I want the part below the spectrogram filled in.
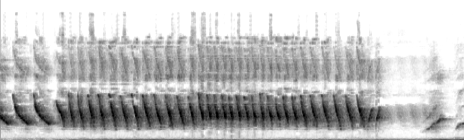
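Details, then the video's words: Starblue canary singing melodiously: rapid, high trilled phrases of repeated short notes that change pace, then stop near the end with a brief final chirp; a faint low hum underneath. "suara merdu kenari starblue"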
